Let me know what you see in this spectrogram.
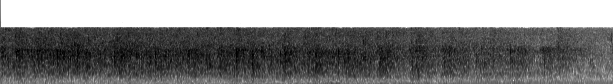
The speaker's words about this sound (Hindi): तो अपने लिए तालियां बजाइए, एक बार जोर से तालियां बजा दीजिए।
